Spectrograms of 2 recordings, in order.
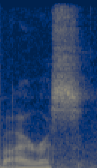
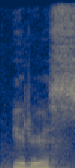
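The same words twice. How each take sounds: First: The name is said in the American way. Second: The name is said in a Greek-like way. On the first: "I'm just used to the Americanized version" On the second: "Got some fantasy pronunciation going on here. ... maybe that's the actual Greek pronunciation"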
